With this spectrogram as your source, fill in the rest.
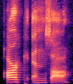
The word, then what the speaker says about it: Arkansas: blah blah blah plification Arc and saw but it's not spelled like that there is no there's no saw don't try to understand Arkansas don't try to understand anything American oh I do enjoy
